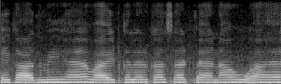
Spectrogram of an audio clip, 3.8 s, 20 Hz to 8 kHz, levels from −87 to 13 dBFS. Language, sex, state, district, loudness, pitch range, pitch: Hindi, female, Delhi, New Delhi, -12 LUFS, 220-235 Hz, 230 Hz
